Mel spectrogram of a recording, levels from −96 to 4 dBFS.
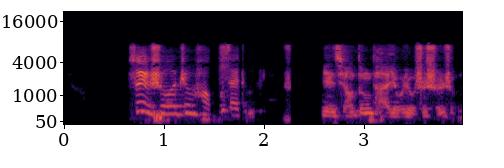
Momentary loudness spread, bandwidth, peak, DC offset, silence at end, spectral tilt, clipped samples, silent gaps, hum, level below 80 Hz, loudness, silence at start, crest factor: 23 LU; 8.2 kHz; -16 dBFS; under 0.1%; 0.1 s; -1.5 dB/octave; under 0.1%; 2.29-2.57 s; none; -70 dBFS; -33 LUFS; 0.65 s; 22 dB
